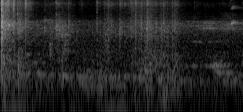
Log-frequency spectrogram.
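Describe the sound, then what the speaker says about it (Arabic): Pigeons coo softly at a pigeon-keeping loft, low murmuring calls blending with faint rustling background noise throughout. "اهو طبعا في حمام كمان هنا اهو"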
